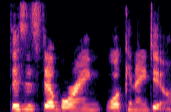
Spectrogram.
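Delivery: ordinary delivery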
